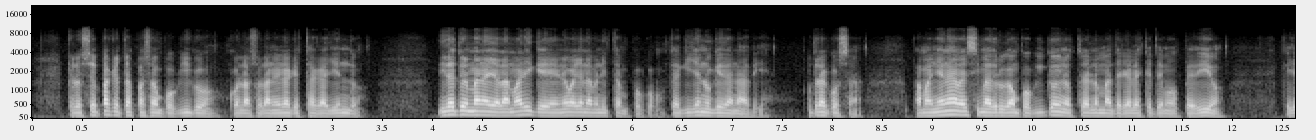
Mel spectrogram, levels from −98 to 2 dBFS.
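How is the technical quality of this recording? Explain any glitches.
No technical glitches can be heard anywhere in the recording. There is nothing in it that calls for an explanation.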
